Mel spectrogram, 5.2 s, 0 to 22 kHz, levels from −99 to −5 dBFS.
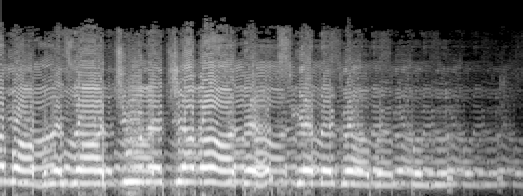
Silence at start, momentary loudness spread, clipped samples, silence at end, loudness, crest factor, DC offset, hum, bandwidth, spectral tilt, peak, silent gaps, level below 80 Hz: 0 s; 13 LU; under 0.1%; 0 s; -11 LUFS; 8 dB; under 0.1%; none; 13 kHz; -3.5 dB/octave; -2 dBFS; none; -46 dBFS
